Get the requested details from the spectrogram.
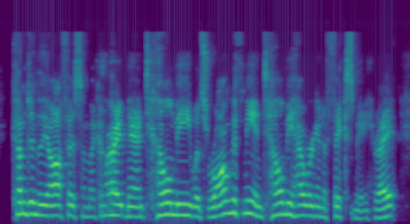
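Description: A man speaks with an American accent at a high pitch. His intonation stays fairly even against a quiet background. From New Jersey. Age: 40s. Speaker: health coach and author. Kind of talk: podcast interview.

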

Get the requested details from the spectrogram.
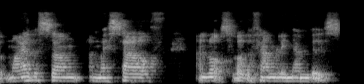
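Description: A woman has an unremarkable speaking voice, pitched fairly low. She talks at a fairly quick pace with fairly even intonation. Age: 50s. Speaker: hypnotherapist and coach. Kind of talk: interview.

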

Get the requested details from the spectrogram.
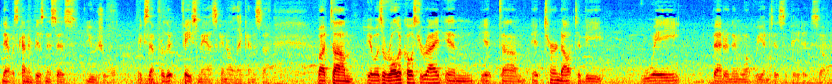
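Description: A man with an American accent, a very deep, low pitch, ordinary pitch variation and a fairly quick pace, amid audible room echo and noticeable background noise. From US Midwest (northern Michigan). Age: 50s. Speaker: farmer. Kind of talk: interview. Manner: halting.

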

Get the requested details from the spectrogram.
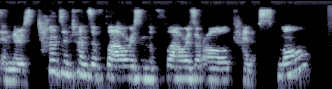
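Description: A woman talks in a fairly low pitch with an American accent. Her voice is somewhat breathy, with ordinary pitch variation. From rural US, farm. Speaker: biology professor. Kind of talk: interview.

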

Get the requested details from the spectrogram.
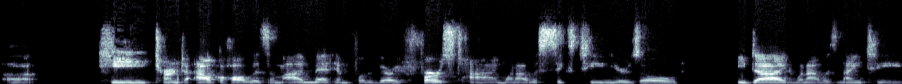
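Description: At a fairly slow pace, a man with a plain, everyday voice speaks in an American accent at medium pitch. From Oklahoma. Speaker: tech founder and activist. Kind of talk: panel discussion. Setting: video call.

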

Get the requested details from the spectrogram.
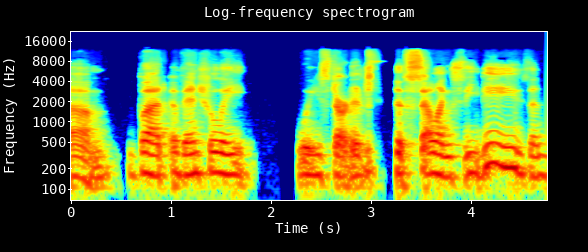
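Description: The voice has vocal fry and fairly even intonation. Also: woman. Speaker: retired professor and interpreter trainer. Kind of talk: interview.

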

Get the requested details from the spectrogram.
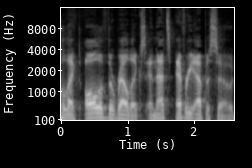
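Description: A man with an American accent and a plain, everyday voice, fairly high in pitch with ordinary pitch variation at a moderate pace, on a very clean recording with a silent background. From Florida. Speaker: podcast co-host. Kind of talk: casual chat.

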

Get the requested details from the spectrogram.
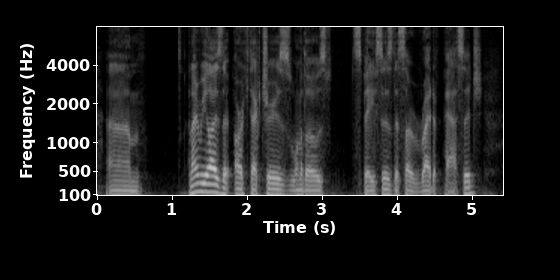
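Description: Delivery is fairly quick, and the intonation stays lively throughout. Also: man, very deep, low pitch for a man. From Middle East. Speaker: real estate developer and architect. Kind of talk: casual chat. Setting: studio.

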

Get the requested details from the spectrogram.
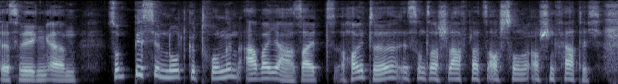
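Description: A man with a fairly high pitch and a dark, mellow tone speaks at a moderate pace with lively intonation. The sound is dry and close with no echo, over a quiet background. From Eifel, western Germany. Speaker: management consultant and rally co-driver. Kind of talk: interview.

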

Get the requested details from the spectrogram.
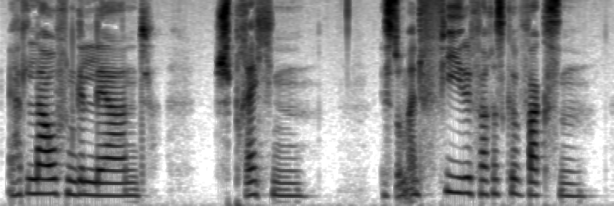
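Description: A woman speaks very slowly at medium pitch in a calm, soothing tone. Her intonation is monotone and flat, on a very clean recording with a silent background. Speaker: meditation guide. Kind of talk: guided meditation. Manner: slow, calm, soothing; gentle, reflective, warmly intimate.

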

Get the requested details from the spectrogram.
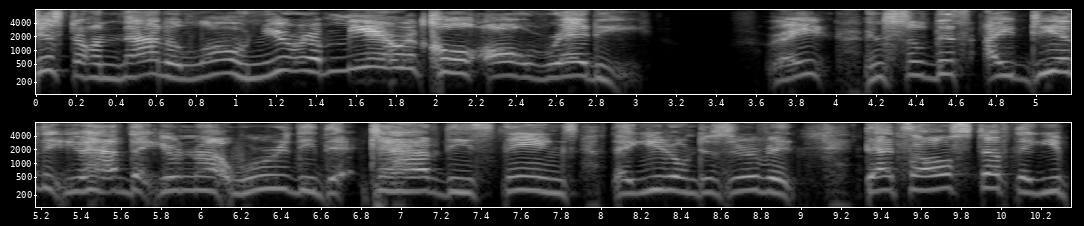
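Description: Her voice sits high for a woman, with ordinary pitch variation and a moderate pace. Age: 60s. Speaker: motivational speaker. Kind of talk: inspirational talk.

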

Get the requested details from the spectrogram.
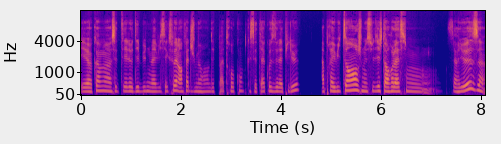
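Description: On a very clean recording with a silent background and a dry, close sound with no echo, a woman at medium pitch speaks at a fairly quick pace, dark and mellow in tone, with fairly even intonation. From France, Vendée. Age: 30s. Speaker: podcast sound editor sharing sterilization experience. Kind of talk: testimony. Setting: studio.

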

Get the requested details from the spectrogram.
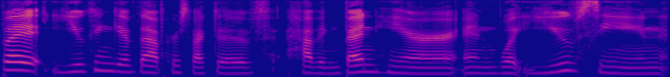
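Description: A woman with an American accent, medium pitch, very slow pace, and a very clean recording with a silent background. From upstate New York (Syracuse area). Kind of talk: casual chat. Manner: animated.

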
